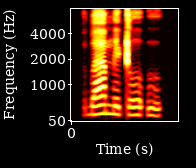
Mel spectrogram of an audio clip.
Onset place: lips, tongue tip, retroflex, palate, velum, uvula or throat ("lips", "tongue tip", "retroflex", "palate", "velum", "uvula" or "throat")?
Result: lips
